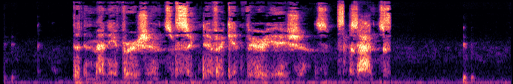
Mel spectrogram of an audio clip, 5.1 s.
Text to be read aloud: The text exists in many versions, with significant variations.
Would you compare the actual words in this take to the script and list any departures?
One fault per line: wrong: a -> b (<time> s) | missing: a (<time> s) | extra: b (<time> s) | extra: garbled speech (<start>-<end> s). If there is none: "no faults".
missing: text exists (0.8 s)
missing: with (1.8 s)
extra: garbled speech (3.4-3.9 s)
